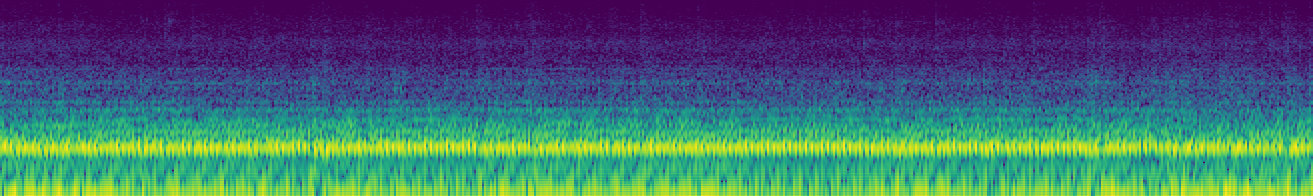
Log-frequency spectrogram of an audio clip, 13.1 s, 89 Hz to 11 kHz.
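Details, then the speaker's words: 1973 Dodge Dart engine's first start after sitting unknown years, new HEI module and rewiring, running for break-in; strong, even idle about three pulses a second, no skips, knocks or hunting; engine runs healthy. "I mean obviously you heard the engine run it ran really great"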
